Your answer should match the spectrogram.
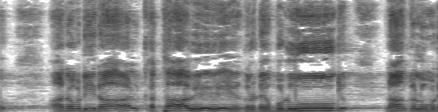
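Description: A single voice chanting in long, wavering held notes, as in devotional praise chanting, with short pauses at the start and near the end. A brief knock comes about one and a half seconds in.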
